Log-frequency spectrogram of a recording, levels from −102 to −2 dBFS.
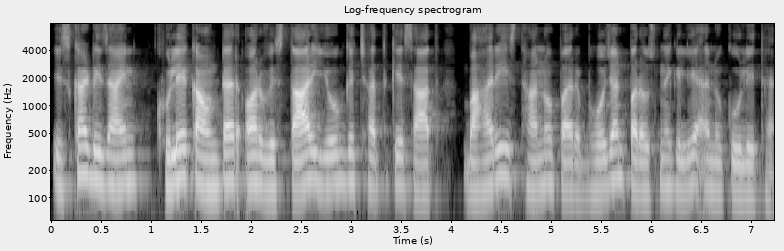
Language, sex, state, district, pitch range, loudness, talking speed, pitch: Hindi, male, Jharkhand, Ranchi, 125-150 Hz, -22 LUFS, 155 wpm, 135 Hz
